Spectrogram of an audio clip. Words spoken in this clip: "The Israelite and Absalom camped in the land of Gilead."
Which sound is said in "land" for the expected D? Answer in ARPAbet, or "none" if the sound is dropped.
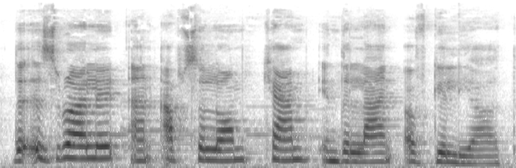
none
